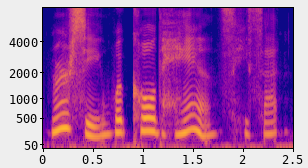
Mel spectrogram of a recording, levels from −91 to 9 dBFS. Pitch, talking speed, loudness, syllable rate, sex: 225 Hz, 145 wpm, -17 LUFS, 3.1 syllables/s, female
